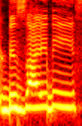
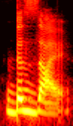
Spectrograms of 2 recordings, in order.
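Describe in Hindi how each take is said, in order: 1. शब्द एक अतिरिक्त अंतिम स्वर ध्वनि के साथ खत्म होता है। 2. शब्द बिना अंतिम स्वर ध्वनि के खत्म होता है। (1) "कहाँ पर डिजायरी फायरी पढ़ते हो क्या? नहीं पढ़ते हो" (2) "ई साइलेंट ही तो करते हो आप"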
